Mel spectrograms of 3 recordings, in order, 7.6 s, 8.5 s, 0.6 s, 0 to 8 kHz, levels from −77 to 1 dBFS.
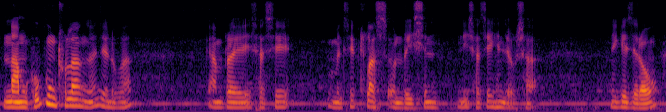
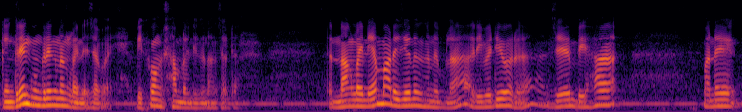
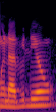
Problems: low volume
